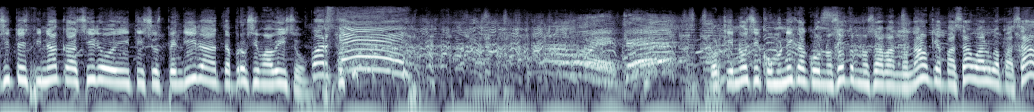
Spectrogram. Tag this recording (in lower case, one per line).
speech
music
